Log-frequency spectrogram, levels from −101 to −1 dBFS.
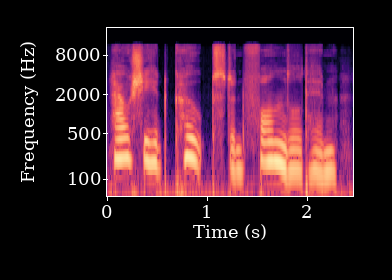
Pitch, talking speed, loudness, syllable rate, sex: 165 Hz, 170 wpm, -18 LUFS, 4.4 syllables/s, female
